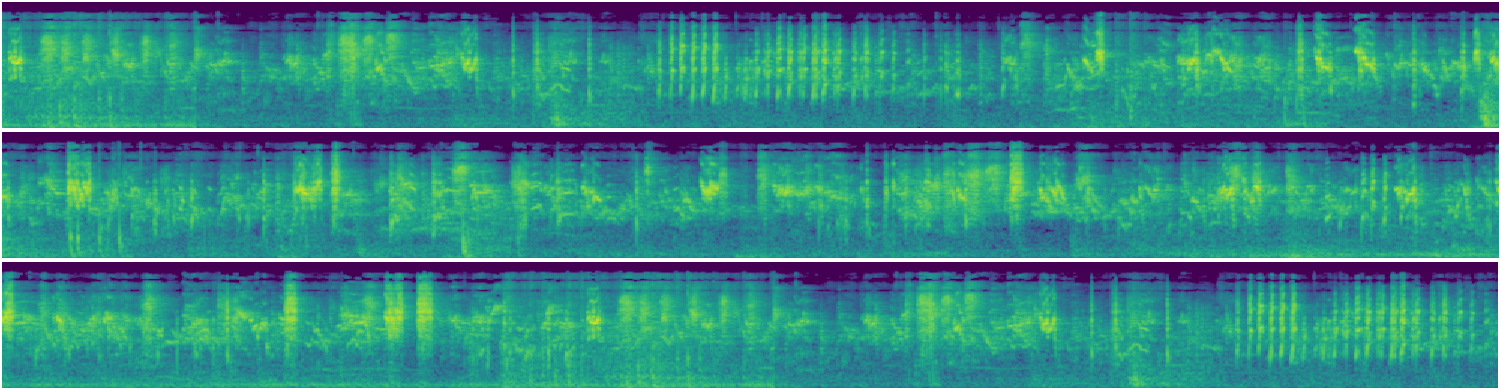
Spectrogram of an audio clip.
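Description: A colony of budgerigars chattering together: many overlapping chirps, warbles and squawks, continuous and busy throughout.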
